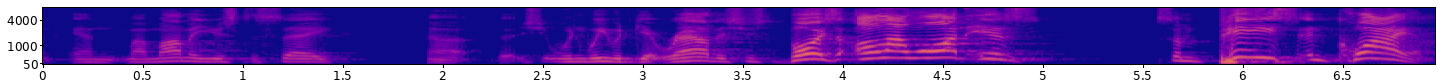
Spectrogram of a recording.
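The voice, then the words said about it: Deep South American accent. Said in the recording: “I grew up in the Deep South, if you hadn't noticed from the accent.”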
